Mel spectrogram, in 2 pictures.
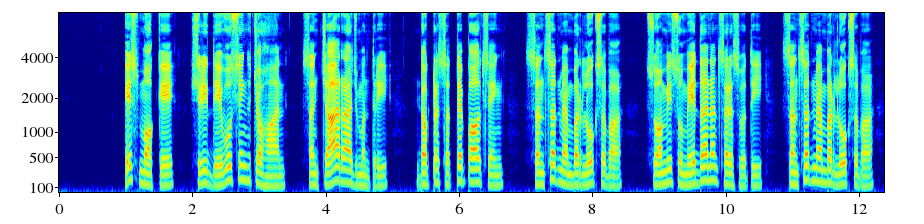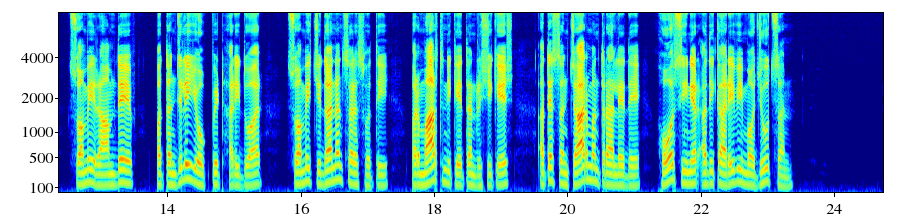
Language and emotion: Punjabi, neutral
